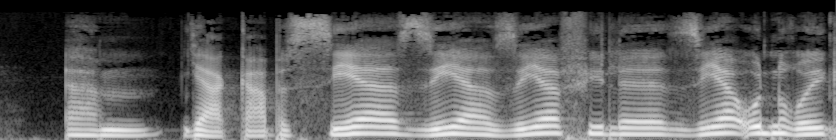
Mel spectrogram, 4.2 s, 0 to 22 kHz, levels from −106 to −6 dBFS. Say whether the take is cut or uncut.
uncut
